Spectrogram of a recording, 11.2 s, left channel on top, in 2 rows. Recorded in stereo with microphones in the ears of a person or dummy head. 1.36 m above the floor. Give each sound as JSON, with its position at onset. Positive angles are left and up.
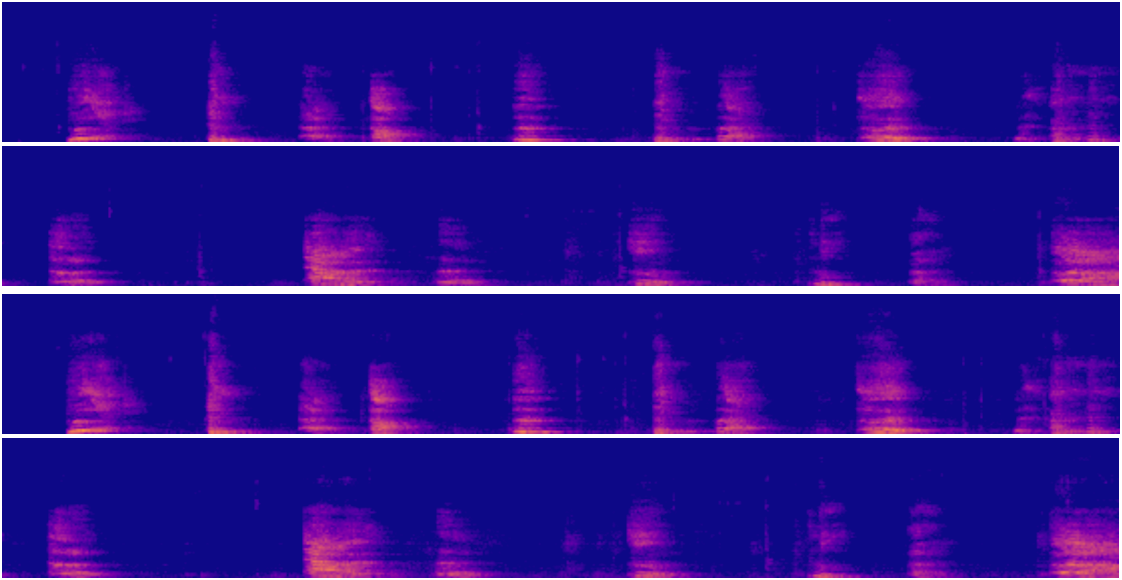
{"t": 0.3, "sound": "a shout", "side_deg": -50, "distance_m": 1.3}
